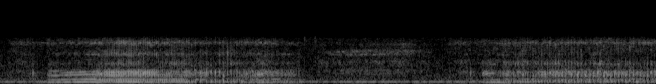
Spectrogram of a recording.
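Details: Sleeping adult man snoring: loud, rough, rattling snores with long breaths drawn in through the nose and mouth.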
